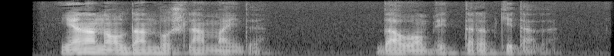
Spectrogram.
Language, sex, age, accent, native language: Uzbek, male, 18-24, Buxoro, Uzbek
